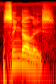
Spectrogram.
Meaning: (adjective) Sinhalese (of or relating to the majority ethnic group of Sri Lanka, their Indo-Aryan language, or their culture); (noun) Sinhalese (member of the major ethnic group of Sri Lanka)
- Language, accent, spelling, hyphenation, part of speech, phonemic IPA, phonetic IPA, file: Portuguese, Brazil, cingalês, cin‧ga‧lês, adjective / noun, /sĩ.ɡaˈle(j)s/, [sĩ.ɡaˈle(ɪ̯)s], Pt-br-cingalês.ogg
